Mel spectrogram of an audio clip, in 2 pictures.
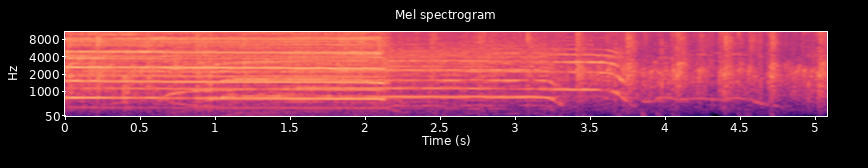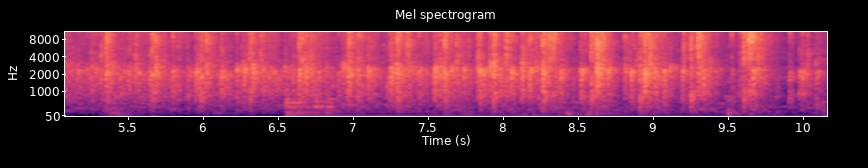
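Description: Loud audience applause with cheering and whoops as a performer is introduced, opening under a bright, sustained musical sting that cuts off after about two seconds, then dense steady clapping continues to the end.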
